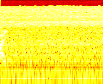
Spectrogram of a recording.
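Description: Steady low rumble of an engine running, like a vehicle idling.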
